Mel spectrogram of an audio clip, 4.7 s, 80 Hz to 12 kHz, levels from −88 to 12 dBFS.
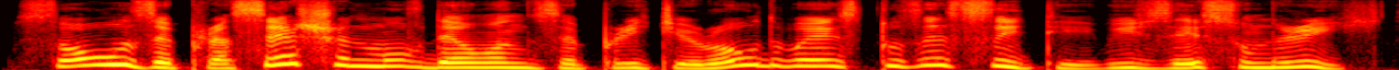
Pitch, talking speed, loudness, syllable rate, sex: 245 Hz, 195 wpm, -16 LUFS, 5.1 syllables/s, female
